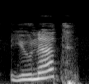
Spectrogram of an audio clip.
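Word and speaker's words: Unett: And also, I noticed on your website it mentions Paul Unet.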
